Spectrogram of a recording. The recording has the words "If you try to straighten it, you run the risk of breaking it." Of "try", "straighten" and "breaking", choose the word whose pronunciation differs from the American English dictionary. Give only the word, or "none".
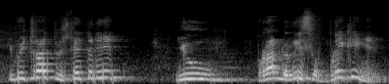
straighten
